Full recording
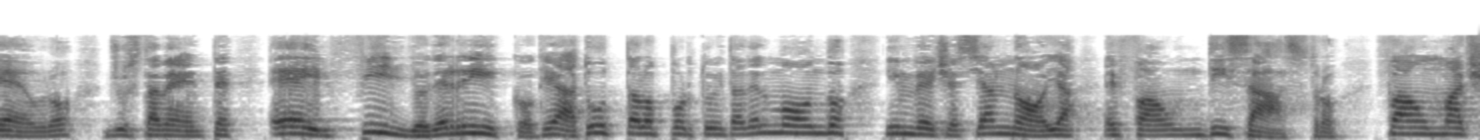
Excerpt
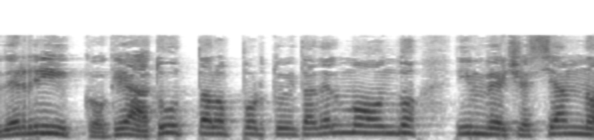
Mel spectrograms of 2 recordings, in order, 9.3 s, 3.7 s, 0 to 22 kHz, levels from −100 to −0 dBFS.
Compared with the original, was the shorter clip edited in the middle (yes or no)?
no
